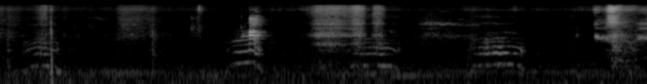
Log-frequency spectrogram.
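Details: Siamese cats, more than one, noisily wrestling: a series of drawn-out, arching yowls, each rising then falling, repeated about every second or two with short quiet gaps between, plus a faint higher cry near the end.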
